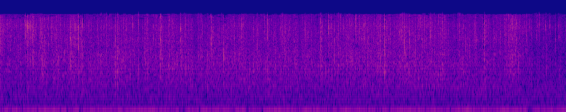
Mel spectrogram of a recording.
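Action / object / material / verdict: scrape / tissue paper sheets / paper / none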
